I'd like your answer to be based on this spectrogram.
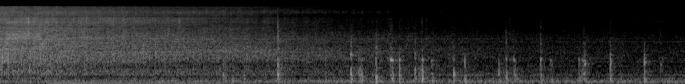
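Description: Spicy pork bulgogi hits a hot pan on an induction hob set high, giving a steady sizzle with scattered sharp clicks and scrapes of stirring, no talk.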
